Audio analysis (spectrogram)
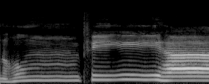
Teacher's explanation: মিমের উপরে সাকিন এসছে, মিম সাকিনের পরে ফা এসছে, বা মিম ছাড়া ফা এসছে, মিম সাকিনকে বিনা গন্যায় জাহির করে তাড়াতাড়ি পড়তে হবে, একে ইজহারে সাফাবি বলে।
